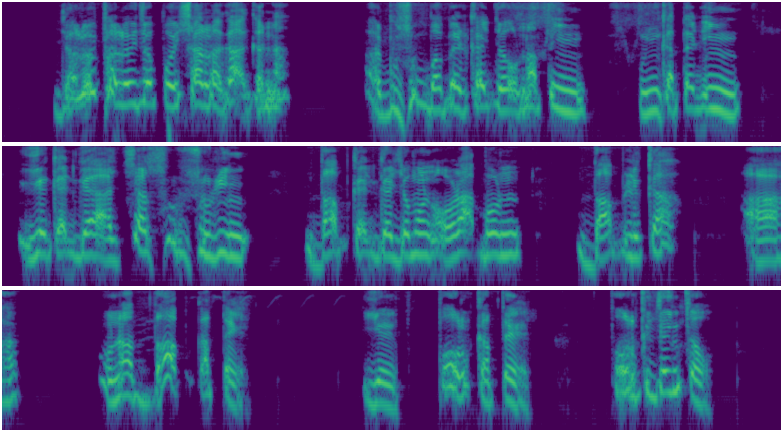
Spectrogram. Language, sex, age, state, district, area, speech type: Santali, male, 60+, West Bengal, Purulia, rural, spontaneous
